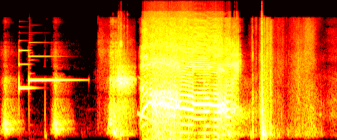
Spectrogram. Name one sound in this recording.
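A game sound effect thuds.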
